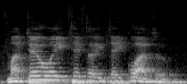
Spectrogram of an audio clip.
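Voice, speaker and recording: A man's voice: fairly high pitch, expressive, unhurried, echoey room, muffled recording, slight background noise. A man preaching a sermon as pastor, often asking the congregation to fill in words.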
